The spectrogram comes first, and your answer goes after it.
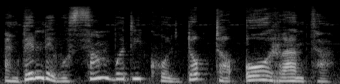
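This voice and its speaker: Animated, opinionated woman assistant. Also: fairly low pitch, moderate pace, breathy edge, heavily acted. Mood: proud, eager. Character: earnest, opinionated female detective's assistant, proud and chatty. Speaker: actor in radio drama. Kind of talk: radio drama acting.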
